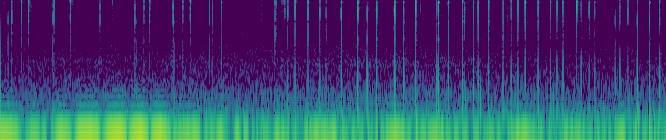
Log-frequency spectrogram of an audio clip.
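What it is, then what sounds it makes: Glass jar with metal lid. Long pink acrylic nails tap and scratch the sides of a small, empty clear glass jar with a silver metal screw lid, held in both hands close to the mic. Quick, irregular bright clicks come in dense bursts over a soft scratchy rustle and a low rumble, each tap dying away almost at once.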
